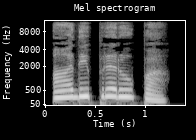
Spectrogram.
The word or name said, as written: ಆದಿಪ್ರರೂಪ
